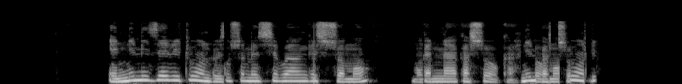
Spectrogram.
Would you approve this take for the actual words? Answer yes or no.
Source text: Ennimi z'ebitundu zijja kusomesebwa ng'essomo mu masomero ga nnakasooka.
no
